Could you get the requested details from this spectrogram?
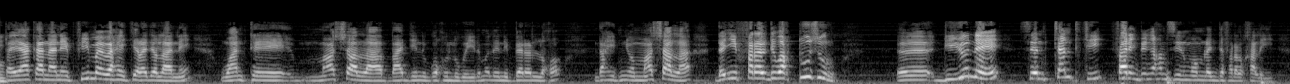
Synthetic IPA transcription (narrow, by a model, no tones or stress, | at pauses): tɐjakanaːnɛfiːmɐwaxɛciɾɐɟɔlanɛ | wantɛmaʃalːabaɟiniɡɔxiluɡojidɐmɐleːnibɛɾɐnlɔko | ndɐxjitɲɔːmaːʃalːadɐɲifɐɾɐldiwɐxtusuɾ | dijoneː | sent͡ʃɐntcifaɾiɲbiŋɐxɐms̬inmɔːmlɐɲdɐfɐɾɐlxɐlji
